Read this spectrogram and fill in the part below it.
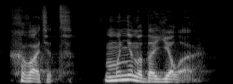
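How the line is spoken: Cold. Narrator (Russian): холодно сказала Фрэмми

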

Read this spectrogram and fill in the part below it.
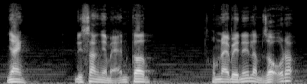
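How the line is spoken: Condescending snapping. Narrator (Vietnamese): Hắn liên tục dùng giọng kẻ cả, gắt lên

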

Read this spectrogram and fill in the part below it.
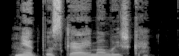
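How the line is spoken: Quiet smirking. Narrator (Russian): тихо усмехается он

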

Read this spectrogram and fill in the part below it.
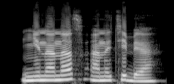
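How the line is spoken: Remark with a chuckle. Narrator (Russian): отметил Стин, хохотнув

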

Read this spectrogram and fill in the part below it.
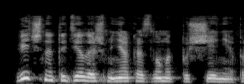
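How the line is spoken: Grumbling. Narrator (Russian): проворчала Тиффани

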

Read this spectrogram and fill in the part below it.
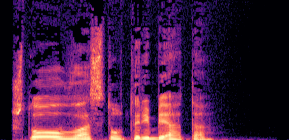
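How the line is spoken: Hoarse bass question. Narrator (Russian): он спросил сиплым басом

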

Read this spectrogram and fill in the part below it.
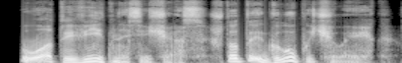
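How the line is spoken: Sighing priest. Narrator (Russian): вздохнул отец Христофор

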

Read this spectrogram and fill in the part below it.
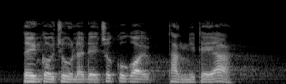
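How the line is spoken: Haughty raised voice. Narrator (Vietnamese): Ông ta hất cằm cao giọng nói

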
